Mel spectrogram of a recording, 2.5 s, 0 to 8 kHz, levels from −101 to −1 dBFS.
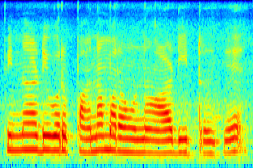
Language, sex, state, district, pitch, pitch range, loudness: Tamil, female, Tamil Nadu, Kanyakumari, 200 Hz, 185-220 Hz, -14 LUFS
